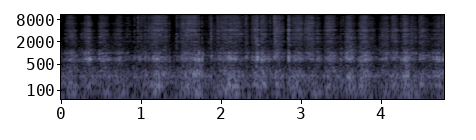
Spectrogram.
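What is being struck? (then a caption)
Wire-mesh metal pencil holder. A black, cylindrical, hollow and empty wire-mesh metal pencil holder is scratched and rubbed across its mesh surface and rim by long nails. The sound is a continuous raspy scraping with a recurring tone around 690 Hz and bright, high hiss. Repeated strokes swell and fade in quick succession.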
